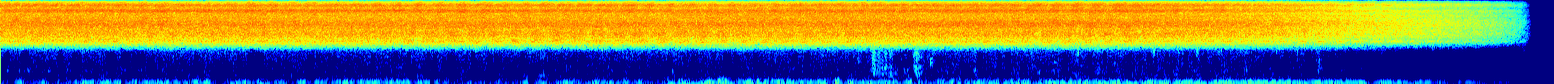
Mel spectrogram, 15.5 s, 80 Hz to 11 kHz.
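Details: Season's first cicada chorus at Akashi, Japan, on 13 July 2025: an intense, unbroken high buzzing drone that holds steady for about twelve seconds, then fades smoothly away to silence.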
